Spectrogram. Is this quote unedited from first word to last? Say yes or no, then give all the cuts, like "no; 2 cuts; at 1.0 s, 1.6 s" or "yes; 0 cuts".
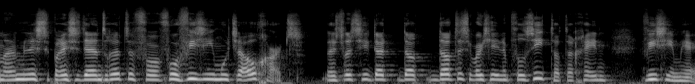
no; 5 cuts; at 1.6 s, 2.4 s, 3.4 s, 4.7 s, 5.1 s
